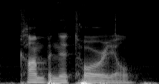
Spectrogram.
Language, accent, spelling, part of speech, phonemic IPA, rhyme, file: English, US, combinatorial, adjective, /ˌkɑm.bɪn.əˈtɔɹ.i.əl/, -ɔːɹiəl, En-us-combinatorial.ogg
- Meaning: 1. Of, pertaining to, or involving combinations 2. Of or pertaining to the combination and arrangement of elements in sets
